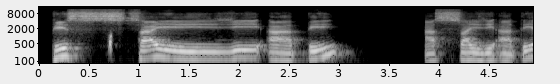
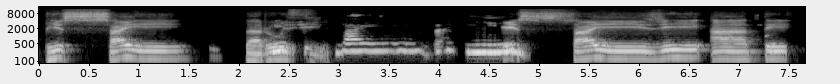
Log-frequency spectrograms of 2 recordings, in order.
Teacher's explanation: sin-nya dibaca dobel ditekan dan ditahan biar tampak dobel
